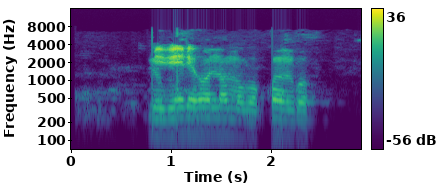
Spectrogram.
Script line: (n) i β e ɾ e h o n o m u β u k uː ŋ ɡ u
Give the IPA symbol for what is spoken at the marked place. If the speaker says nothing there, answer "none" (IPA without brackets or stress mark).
m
